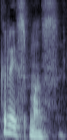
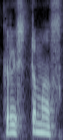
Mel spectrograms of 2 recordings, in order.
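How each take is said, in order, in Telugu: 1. s తర్వాత t శబ్దం వినిపించదు. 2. s తర్వాత t శబ్దం వినిపిస్తుంది. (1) "టీ అనేది సైలెంట్గా ఉంది" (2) "క్రిస్టమస్ కాదు"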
